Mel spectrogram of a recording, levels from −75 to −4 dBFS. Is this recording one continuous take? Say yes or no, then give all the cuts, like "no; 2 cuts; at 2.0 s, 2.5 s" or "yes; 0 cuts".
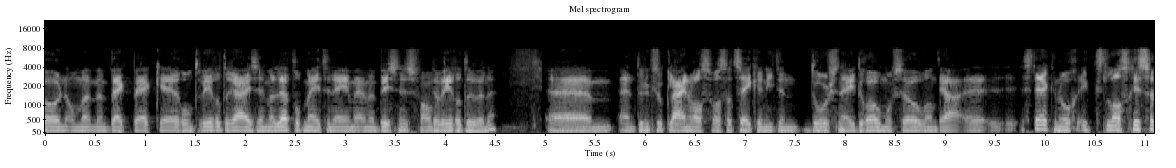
no; 3 cuts; at 3.9 s, 5.0 s, 9.0 s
